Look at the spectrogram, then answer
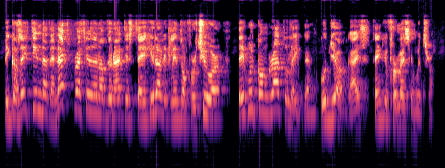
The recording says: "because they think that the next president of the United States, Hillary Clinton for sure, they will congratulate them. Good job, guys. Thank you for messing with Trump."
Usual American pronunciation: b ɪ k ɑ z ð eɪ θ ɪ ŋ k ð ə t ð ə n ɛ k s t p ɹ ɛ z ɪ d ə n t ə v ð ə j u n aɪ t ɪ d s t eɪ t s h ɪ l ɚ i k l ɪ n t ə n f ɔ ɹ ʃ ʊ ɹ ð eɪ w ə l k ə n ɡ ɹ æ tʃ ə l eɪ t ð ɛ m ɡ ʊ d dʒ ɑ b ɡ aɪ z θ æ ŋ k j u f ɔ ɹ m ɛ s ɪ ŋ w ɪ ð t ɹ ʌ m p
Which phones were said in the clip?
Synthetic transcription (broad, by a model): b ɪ k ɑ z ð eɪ θ ɪ ŋ k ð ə t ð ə n ɛ k s t p ɹ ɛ s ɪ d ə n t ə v ð ə j u n aɪ t ɪ d s t eɪ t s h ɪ l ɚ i k l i n t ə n f ɔ ɹ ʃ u ɹ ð eɪ w ə l k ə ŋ ɡ ɹ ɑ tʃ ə l eɪ t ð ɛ m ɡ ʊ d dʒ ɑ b ɡ aɪ s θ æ ŋ k j u f ɔ ɹ m ɛ s ɪ ŋ w ɪ ð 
